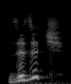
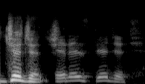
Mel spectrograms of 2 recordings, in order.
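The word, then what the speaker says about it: Žižić: You refuse to pronounce the Z's as J's. My apologies. Yeah, again, it's not Naruto, man. Phenomenal scene from an excellent movie. Are we positive they're J's? It's Jijic.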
